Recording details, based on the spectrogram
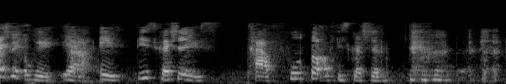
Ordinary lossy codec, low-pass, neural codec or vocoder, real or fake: MP3, 32 kbps; 7.2 kHz; codec, 44.1 kHz, 3.4 kbps, Pupu-Codec; fake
